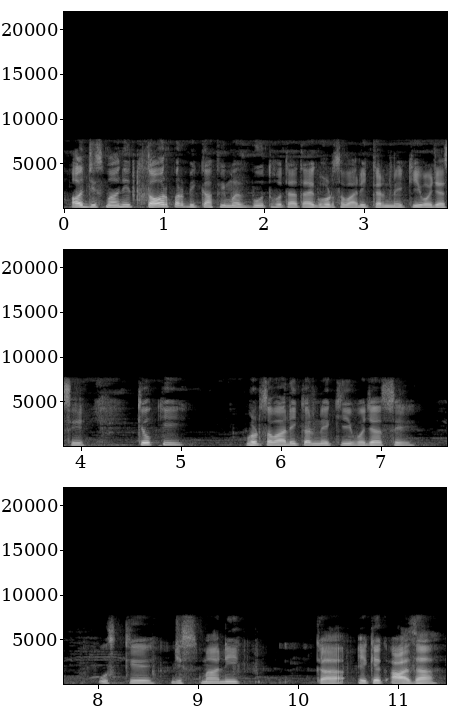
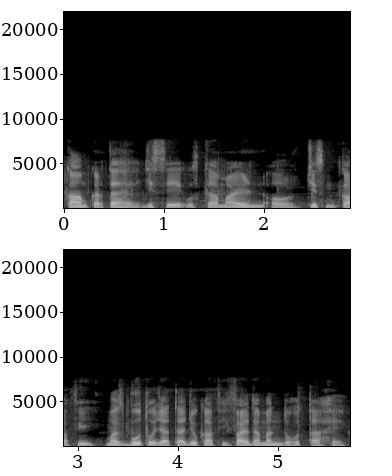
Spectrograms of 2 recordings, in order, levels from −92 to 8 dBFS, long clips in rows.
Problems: none marked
